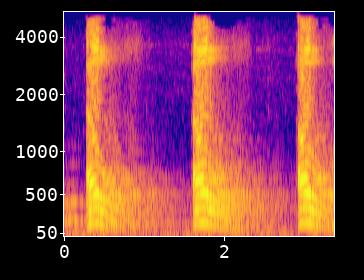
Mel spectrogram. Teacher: اقول بالنسبة لحرف الراء فيه ايضا انحراف، فالراء بينحرف فيها المخرج الى طرف اللسان. الراء فيها انحراف ايضا الى ظهر طرف اللسان وميل قليل الى جهة اللام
